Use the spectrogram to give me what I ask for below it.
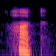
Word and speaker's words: hot: está caliente, en inglés hot. Ahora bien, antes de continuar, hay que evitar pronunciar esta palabra como hot, ya que la letra O se pronuncia como una A. Hot, hot.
